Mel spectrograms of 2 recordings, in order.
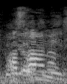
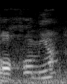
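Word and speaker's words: Asamiya: असामीज, असमिया, it's called असमिया। And English में अगर pronunciation होगा असामीज, और हिंदी में भी मतलब असमिया।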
